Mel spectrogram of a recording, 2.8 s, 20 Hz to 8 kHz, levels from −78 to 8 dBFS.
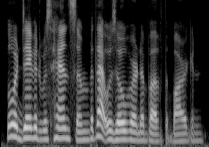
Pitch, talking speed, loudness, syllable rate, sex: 175 Hz, 260 wpm, -17 LUFS, 7.3 syllables/s, female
